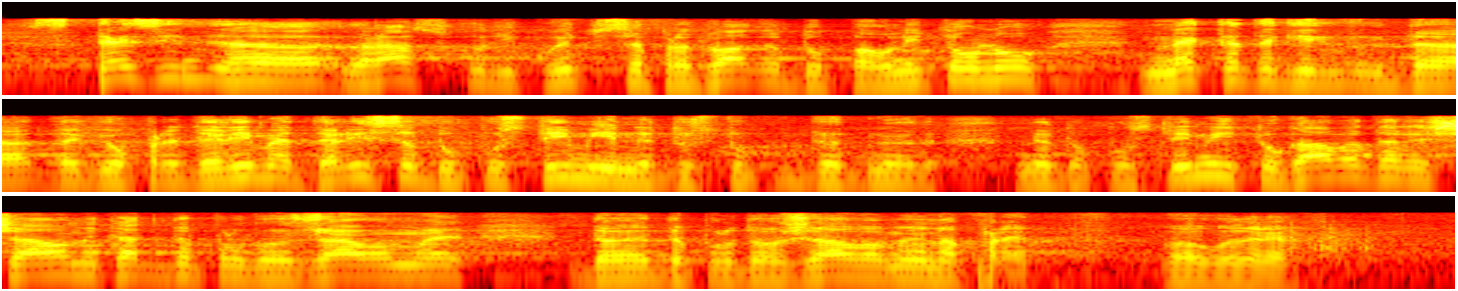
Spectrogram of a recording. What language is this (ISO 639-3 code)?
bul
